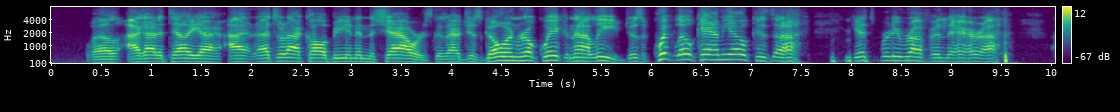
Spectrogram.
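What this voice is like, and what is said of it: Put-on Southern accent. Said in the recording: “for some reason I have a Southern accent ... it's like a universal white trash accent”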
